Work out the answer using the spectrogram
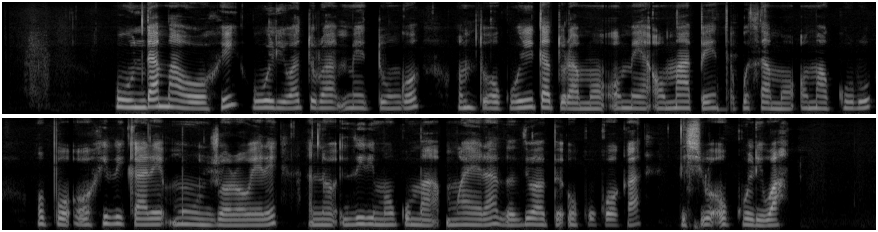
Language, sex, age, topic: Oshiwambo, female, 25-35, agriculture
